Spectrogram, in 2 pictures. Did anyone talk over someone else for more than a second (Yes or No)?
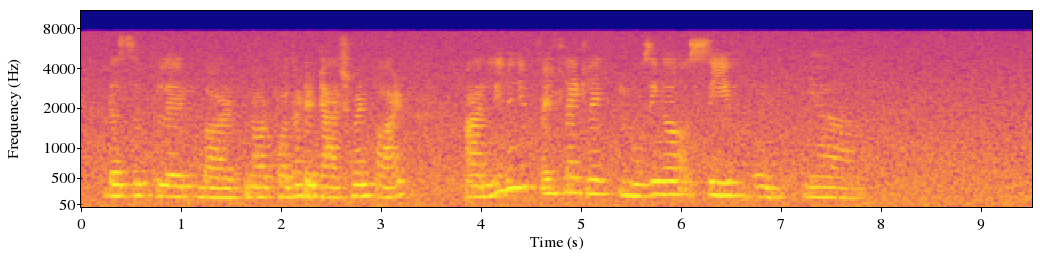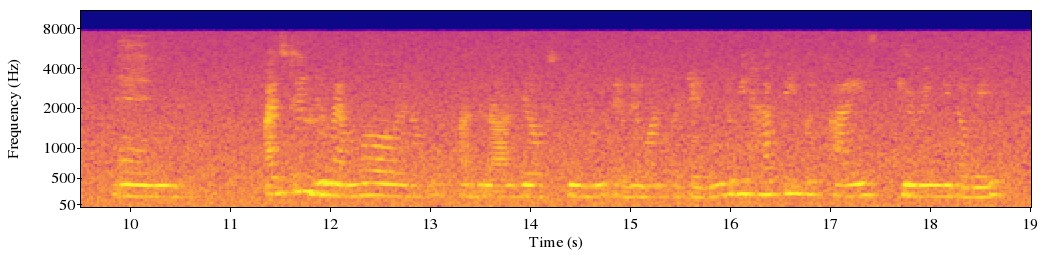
No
